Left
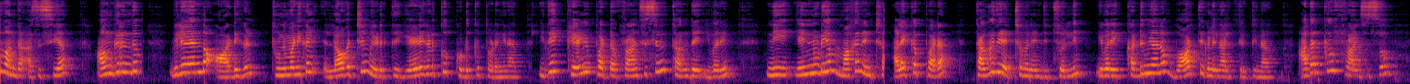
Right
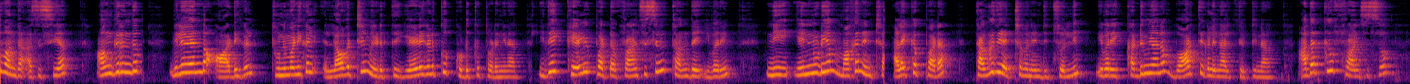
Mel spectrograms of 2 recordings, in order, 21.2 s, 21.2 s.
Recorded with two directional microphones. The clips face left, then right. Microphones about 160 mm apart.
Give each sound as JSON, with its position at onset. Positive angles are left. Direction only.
{"t": 0.0, "sound": "a woman's voice", "side_deg": -15}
